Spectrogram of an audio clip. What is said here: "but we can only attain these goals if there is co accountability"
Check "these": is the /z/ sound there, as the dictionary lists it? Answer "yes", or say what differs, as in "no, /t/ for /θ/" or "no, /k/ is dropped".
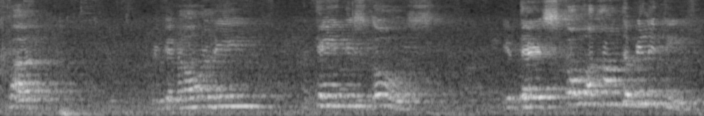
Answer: no, /s/ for /z/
